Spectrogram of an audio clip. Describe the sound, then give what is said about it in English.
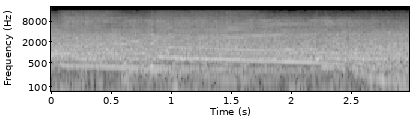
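Raucous crowd cheering fills a basketball arena during a 1999 Clippers home game against the SuperSonics, a loud, steady roar of yelling and whooping with a raised voice carrying over the top. “The Clippers crowd at that point is absolutely raucous.”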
